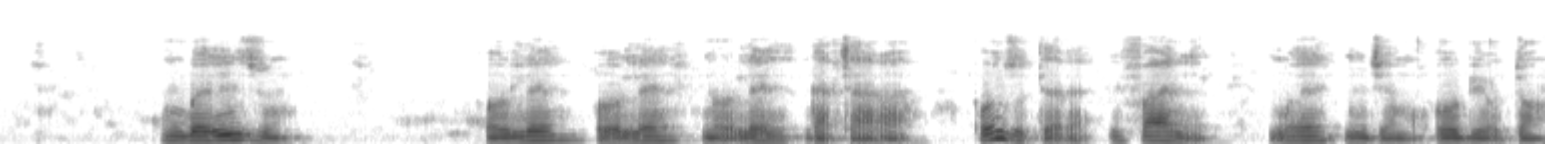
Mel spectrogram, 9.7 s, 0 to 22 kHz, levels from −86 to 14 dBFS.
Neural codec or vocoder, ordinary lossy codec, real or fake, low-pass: codec, 16 kHz, 16 kbps, FunCodec, trained on LibriTTS, 50 frames a second; none; fake; none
